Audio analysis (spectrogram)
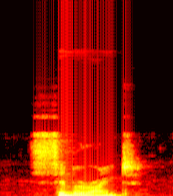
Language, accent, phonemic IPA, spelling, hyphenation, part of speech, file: English, Southern England, /ˈsɪbəɹaɪt/, sybarite, sy‧bar‧ite, noun / adjective, LL-Q1860 (eng)-sybarite.wav
- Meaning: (noun) A person devoted to luxury and pleasure; a hedonist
